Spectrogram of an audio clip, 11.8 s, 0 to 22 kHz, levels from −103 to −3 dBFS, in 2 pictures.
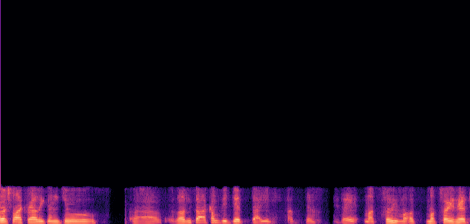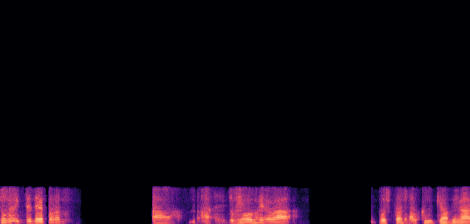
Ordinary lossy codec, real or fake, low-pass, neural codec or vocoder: AAC, 32 kbps; fake; 3.6 kHz; codec, 16 kHz, 1.1 kbps, Voila-Tokenizer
